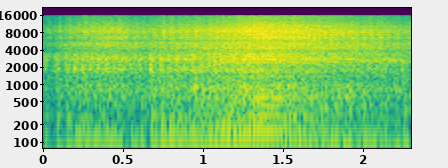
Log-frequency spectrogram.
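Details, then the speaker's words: Kawasaki ZZR-250 (EX-250) after cleaning and reinstalling the gummed-up cam-chain tensioner: smooth idle rising into a short clean blip and settling back, the former metallic clicking gone; running normally. "It's running much smoother."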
